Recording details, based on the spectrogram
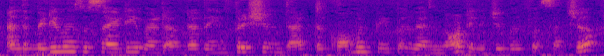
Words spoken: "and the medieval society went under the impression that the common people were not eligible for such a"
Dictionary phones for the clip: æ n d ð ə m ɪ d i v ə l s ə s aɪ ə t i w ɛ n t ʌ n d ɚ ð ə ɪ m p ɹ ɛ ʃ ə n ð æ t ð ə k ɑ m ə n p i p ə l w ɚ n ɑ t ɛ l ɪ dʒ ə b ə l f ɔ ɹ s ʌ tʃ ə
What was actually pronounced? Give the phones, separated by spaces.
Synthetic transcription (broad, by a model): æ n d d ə m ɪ d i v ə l s ə s aɪ ə t i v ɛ l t ʌ n d ɚ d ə ɪ m p ɹ ɛ ʃ ə n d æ t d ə k ɑ m ə n p i p ə l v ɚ n ɑ t ɛ l ɪ dʒ ə b ə l f ɔ ɹ s ʌ tʃ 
